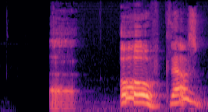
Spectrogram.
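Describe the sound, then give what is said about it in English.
A short burp is followed by a longer, gravelly belch and a final croaking one, loud, with brief silence between them, from someone who has been drinking beer. “Santa, can you put a burp blocker on my Christmas list?”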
